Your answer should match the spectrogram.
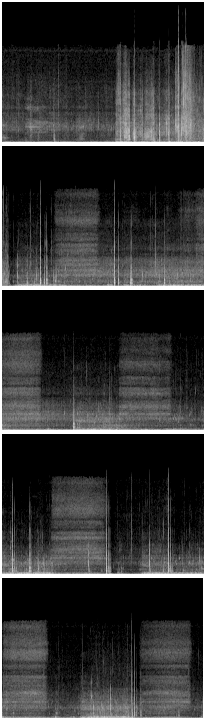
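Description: A loud splash as a scuba diver enters the sea, then the diver breathing through a regulator underwater: a hiss on each inhalation alternating with a rumble of exhaled bubbles, about every three seconds.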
